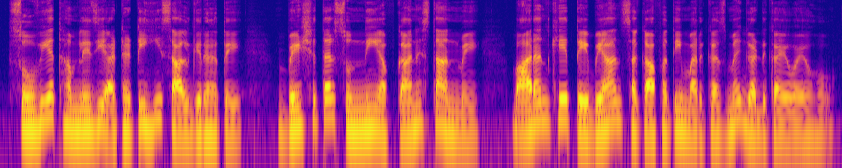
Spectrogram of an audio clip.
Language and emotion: Sindhi, neutral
